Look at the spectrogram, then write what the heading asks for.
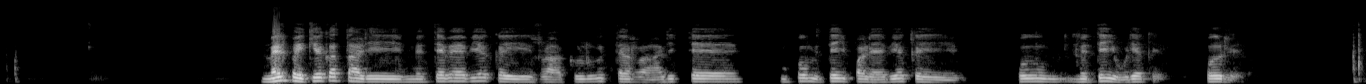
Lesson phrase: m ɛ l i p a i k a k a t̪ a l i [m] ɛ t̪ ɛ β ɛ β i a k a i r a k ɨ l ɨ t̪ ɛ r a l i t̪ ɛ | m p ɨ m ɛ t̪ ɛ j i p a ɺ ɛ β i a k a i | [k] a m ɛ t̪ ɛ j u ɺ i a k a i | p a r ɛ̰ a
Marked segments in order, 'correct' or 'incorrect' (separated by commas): correct, incorrect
